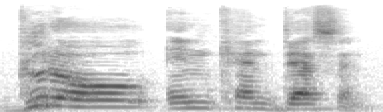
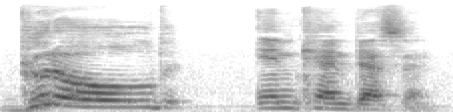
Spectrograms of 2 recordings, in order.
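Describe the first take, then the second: First: The D sound is left out entirely. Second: The D is fully stopped before the next word. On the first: "if we say this fast, there's no D" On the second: "we can stop it with a D"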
